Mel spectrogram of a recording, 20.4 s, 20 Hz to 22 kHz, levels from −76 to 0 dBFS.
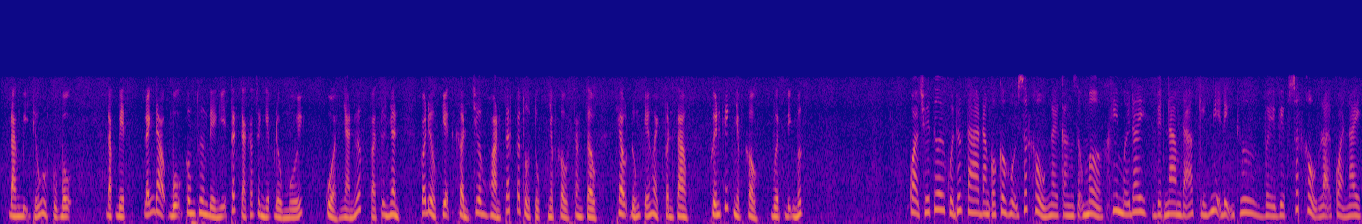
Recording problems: high frequencies cut off; noticeable; nothing above 5.5 kHz
hiss; faint; throughout; 20 dB below the speech

